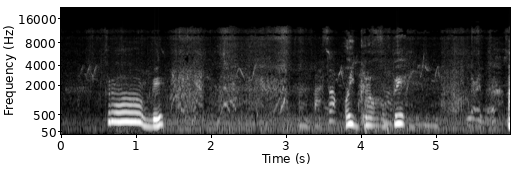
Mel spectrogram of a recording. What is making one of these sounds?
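Tent fabric rustles and a zipper rasps.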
